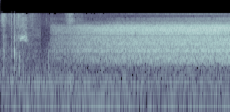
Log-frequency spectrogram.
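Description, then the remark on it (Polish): A white-noise plush teddy bear, a cuddly toy that hums, is switched on and gives off a steady shushing hiss that swells in after a few soft handling clicks, then holds loud and even, like rushing air. “Taka przytulanka, która szumi.”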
